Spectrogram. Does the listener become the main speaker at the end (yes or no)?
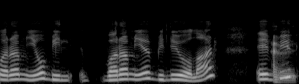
no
